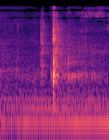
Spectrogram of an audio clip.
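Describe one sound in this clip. A skateboard clatters sharply on concrete.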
